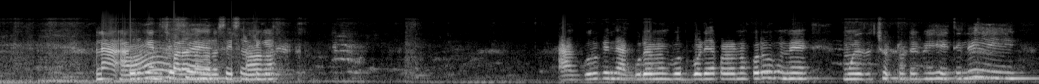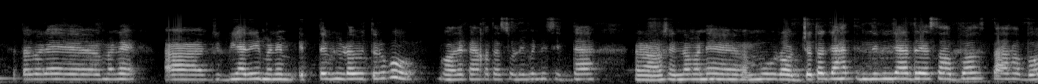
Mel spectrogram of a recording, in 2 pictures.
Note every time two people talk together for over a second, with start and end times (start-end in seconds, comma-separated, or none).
1.2-2.8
